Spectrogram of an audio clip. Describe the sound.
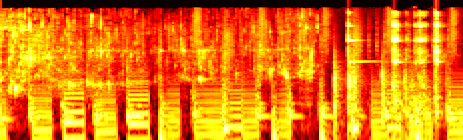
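Water poured into a glass, a continuous ringing gurgle of liquid with resonant tones shifting throughout, broken by a few bright glass clinks toward the end, loud and with no talk.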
